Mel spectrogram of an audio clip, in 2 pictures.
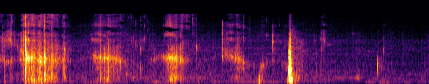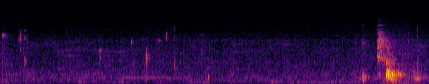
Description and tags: Eating a Cracker in the Kitchen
